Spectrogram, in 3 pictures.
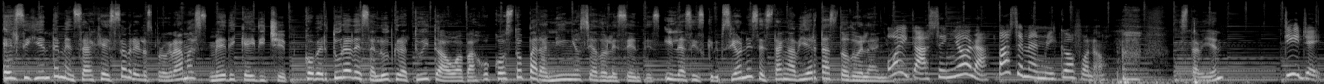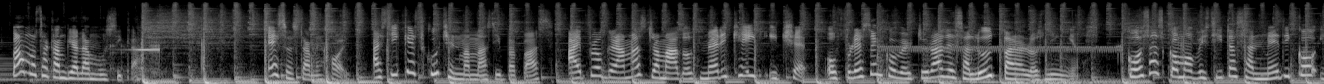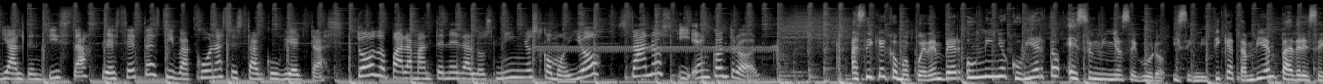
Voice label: National PSA Radio Spot (Spanish)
